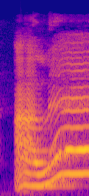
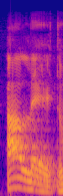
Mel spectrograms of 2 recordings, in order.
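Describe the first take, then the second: First: "Alerta" called out, LER held long and high; chamando a palavra. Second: Said in the usual way. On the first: Shown as a demonstration. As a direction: call "Alerta" like hailing someone, stretching the stressed LER. (chamar "Alerta" alongando e subindo a sílaba tônica LER) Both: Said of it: "vamos chamar o alerta?".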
